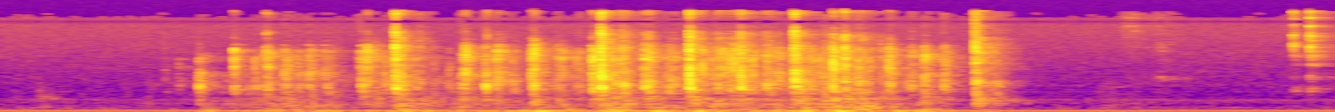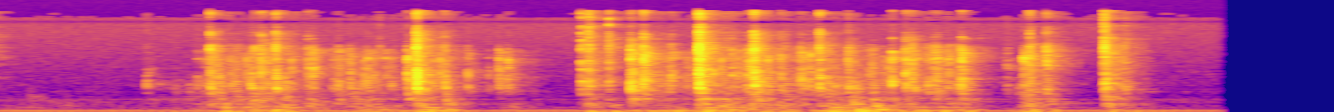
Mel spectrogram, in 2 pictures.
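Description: Keyboard keys click quickly as someone types.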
